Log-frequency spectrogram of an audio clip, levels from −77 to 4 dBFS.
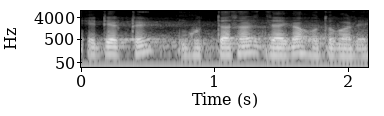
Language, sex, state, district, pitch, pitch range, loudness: Bengali, male, West Bengal, Jalpaiguri, 115 Hz, 105-125 Hz, -16 LUFS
